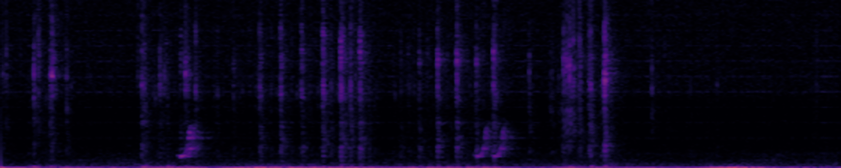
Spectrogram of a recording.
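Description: Someone types a command on a computer keyboard in a Ubuntu terminal; short, quiet clusters of key clicks come in uneven bursts over a faint background.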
